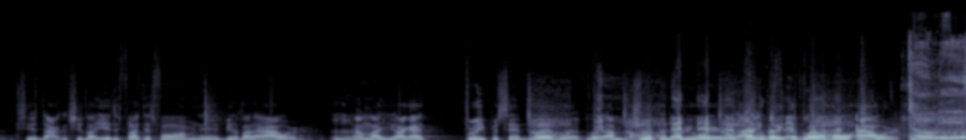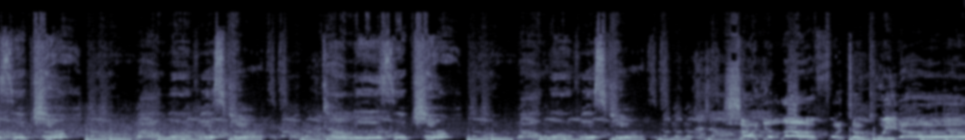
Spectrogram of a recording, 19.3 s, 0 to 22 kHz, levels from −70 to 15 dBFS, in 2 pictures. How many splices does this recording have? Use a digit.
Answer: 1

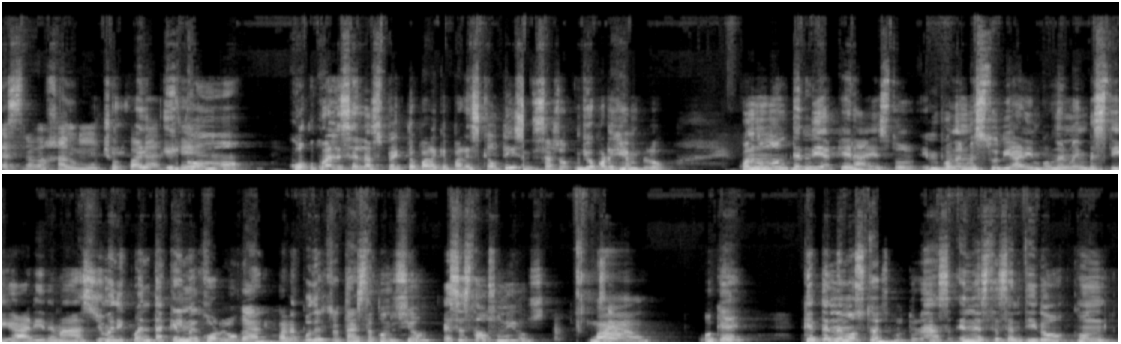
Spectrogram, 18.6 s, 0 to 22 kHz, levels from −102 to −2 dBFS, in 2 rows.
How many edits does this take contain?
1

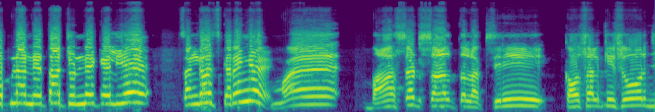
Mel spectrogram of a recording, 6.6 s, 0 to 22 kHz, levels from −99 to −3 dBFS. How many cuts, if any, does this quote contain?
1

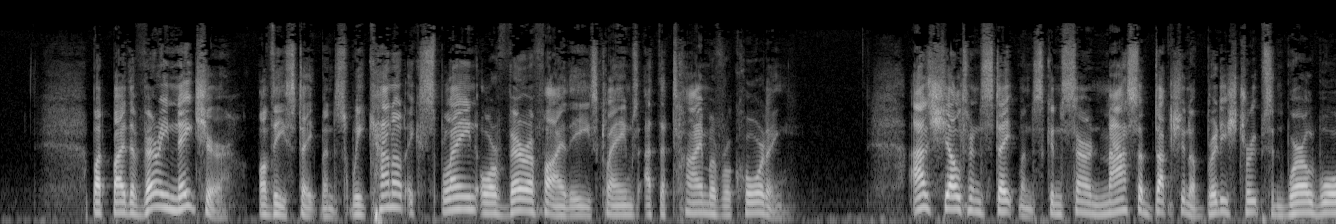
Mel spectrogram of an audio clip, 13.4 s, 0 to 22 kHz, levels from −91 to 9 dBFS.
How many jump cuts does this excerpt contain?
1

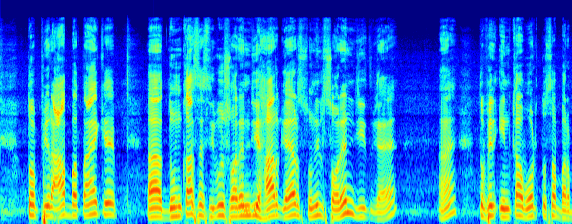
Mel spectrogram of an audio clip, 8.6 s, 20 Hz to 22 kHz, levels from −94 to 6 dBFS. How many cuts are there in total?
0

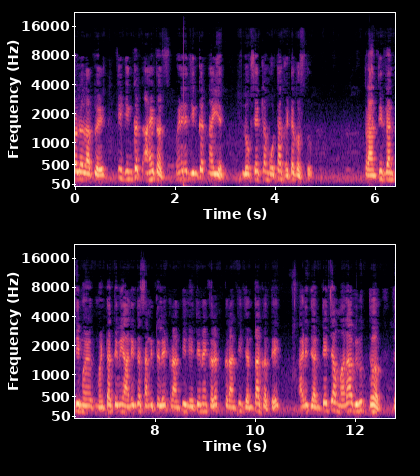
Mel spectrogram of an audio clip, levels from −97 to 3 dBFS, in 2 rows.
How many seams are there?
1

